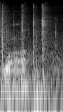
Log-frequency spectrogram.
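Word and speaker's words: は: then we have our topic marker which is wah even though it's pronounced as wah and the hiragana is hot here we'll put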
